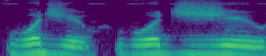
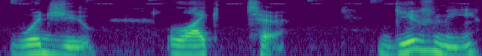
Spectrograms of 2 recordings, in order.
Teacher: when speaking naturally we normally have a bit of a j sound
